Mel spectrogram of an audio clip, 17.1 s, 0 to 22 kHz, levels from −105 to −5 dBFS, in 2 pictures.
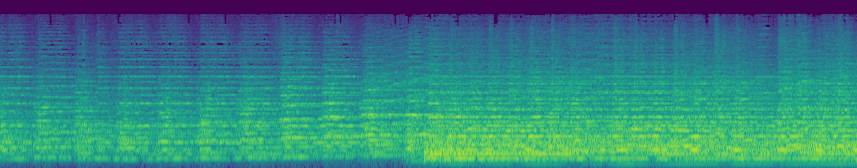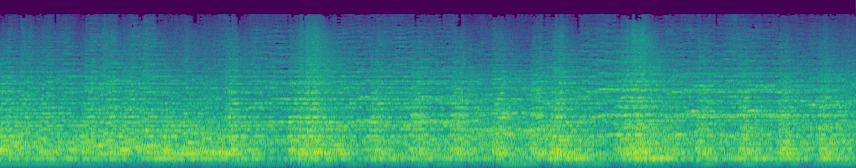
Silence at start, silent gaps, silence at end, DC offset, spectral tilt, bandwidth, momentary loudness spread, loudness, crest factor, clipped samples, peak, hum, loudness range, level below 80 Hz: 0 s; none; 0 s; under 0.1%; -5.5 dB/octave; 15.5 kHz; 10 LU; -21 LUFS; 16 dB; under 0.1%; -4 dBFS; none; 5 LU; -54 dBFS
